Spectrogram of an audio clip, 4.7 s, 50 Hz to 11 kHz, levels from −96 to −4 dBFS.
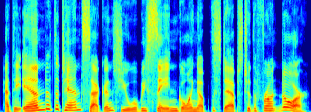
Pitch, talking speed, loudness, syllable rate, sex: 200 Hz, 245 wpm, -20 LUFS, 4.4 syllables/s, female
